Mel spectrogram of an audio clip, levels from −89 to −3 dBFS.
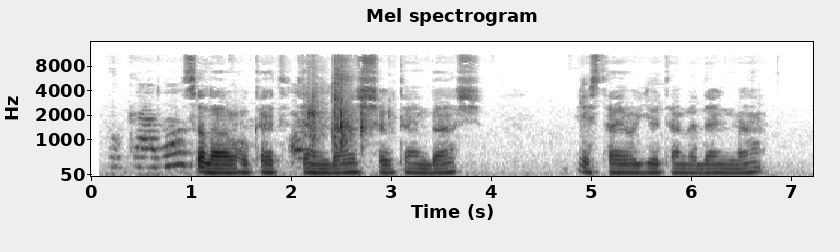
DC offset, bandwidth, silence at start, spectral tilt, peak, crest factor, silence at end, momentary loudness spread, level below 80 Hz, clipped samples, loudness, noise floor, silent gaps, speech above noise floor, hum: under 0.1%; 11.5 kHz; 0.2 s; -5.5 dB/octave; 0 dBFS; 20 dB; 0.5 s; 13 LU; -48 dBFS; under 0.1%; -21 LUFS; -57 dBFS; none; 37 dB; none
